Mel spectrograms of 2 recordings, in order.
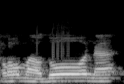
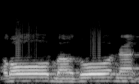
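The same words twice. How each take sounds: First: The first syllable is drawn out long. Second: The first syllable is kept short. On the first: "dibaca ro-nya panjang jadinya bukan Ramadan" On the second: "biasa ada yang begitu ya"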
